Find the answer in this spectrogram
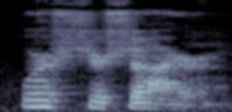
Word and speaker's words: Worcestershire: crazy some worcestershire i don't know if i'm worcestershire yeah that's how you say it put a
